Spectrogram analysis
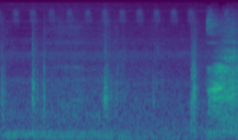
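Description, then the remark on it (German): Low, rasping snoring of two people inside an old VW bus parked behind a church rumbles steadily, with short breathy bursts and a louder hissing exhale at the end; no one speaks. “Auf jeden Fall höre ich da drin jemanden schnarchen.”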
